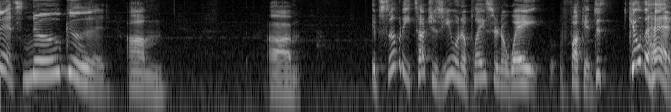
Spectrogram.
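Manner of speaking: animated, swooping sing-song, pitch swinging all over. Performing a line after being asked for it: Sonic Says impression. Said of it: "Do impression of Sonic said?".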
